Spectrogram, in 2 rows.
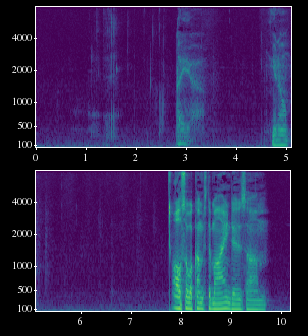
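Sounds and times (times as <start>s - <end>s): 
person sipping water and swallowing: 0.4s - 4.0s
speech: 2.8s - 3.2s, 4.7s - 5.2s, 7.8s - 9.8s.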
